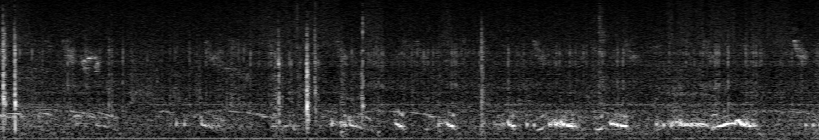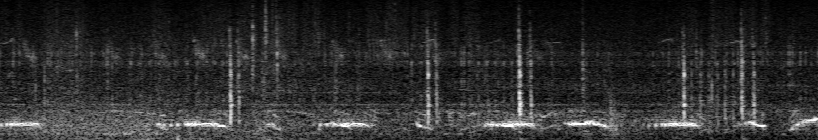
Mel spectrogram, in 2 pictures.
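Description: Domestic pigeons cooing: a run of low, rolling coo phrases that come more often in the second half, with a few light clicks between them.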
